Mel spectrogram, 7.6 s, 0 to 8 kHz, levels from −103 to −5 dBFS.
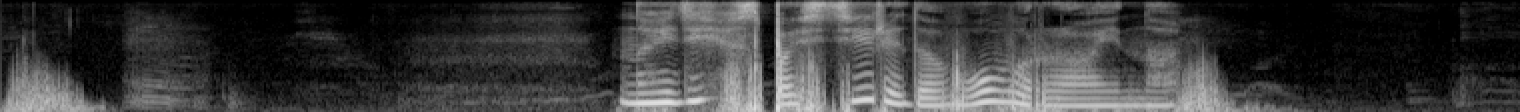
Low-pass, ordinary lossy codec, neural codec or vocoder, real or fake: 7.2 kHz; none; none; real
